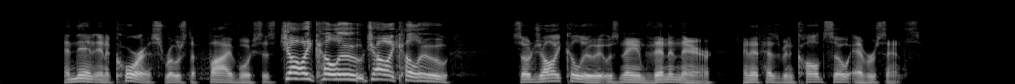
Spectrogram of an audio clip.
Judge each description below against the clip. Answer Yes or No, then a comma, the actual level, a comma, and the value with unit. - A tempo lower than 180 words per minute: Yes, average, 160 wpm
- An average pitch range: No, wide, 7.3 semitones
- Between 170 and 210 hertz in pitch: No, low, 110 Hz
